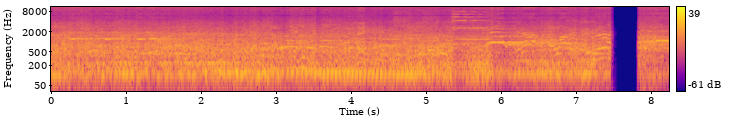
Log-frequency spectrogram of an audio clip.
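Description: Crowd of spectators at a boxing bout talking and shouting in a steady, loud din, with a few voices standing out. The sound drops out for a moment near the end.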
